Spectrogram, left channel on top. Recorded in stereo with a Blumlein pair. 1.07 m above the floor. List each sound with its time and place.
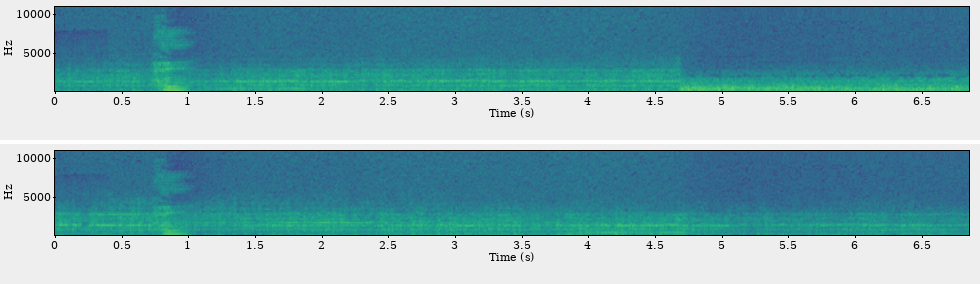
0.7 s a gasp: 10° left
